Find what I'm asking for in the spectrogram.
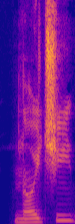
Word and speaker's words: Noite: Noichi dos mascarados. Okay. la T se pronuncia como la CH en español.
